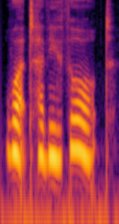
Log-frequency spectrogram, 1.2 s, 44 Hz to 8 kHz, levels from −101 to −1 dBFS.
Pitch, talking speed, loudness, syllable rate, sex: 215 Hz, 200 wpm, -19 LUFS, 3.7 syllables/s, female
